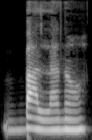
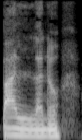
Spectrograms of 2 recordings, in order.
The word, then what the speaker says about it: ballano: Okay, Again, remembering that stress on the end of ballano, or indeed not on the end, but on the end of the verb conjugation, because we've got a different stress on ballano in comparison to all the other parts of that verb.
